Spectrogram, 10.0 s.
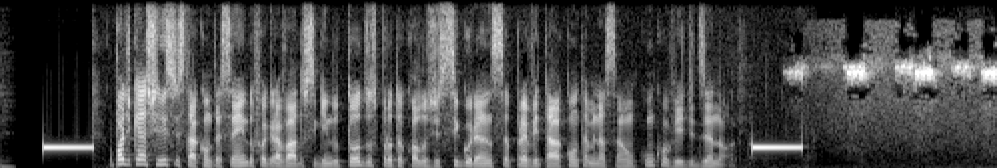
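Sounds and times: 
speech: 0:01.1 - 0:07.6
crickets chirping around an isolated house in the woods near a lake: 0:07.8 - 0:09.9.

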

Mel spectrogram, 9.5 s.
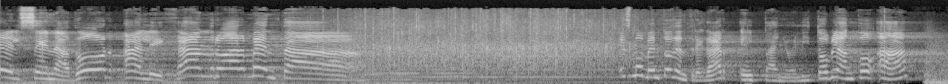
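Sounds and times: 
speech: 0:00.1 - 0:04.0, 0:06.3 - 0:09.3
crowd applause: 0:03.4 - 0:06.7.

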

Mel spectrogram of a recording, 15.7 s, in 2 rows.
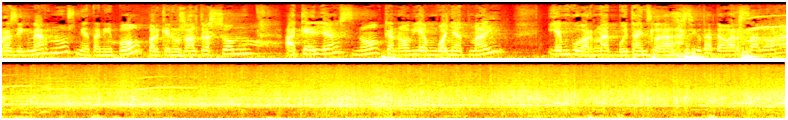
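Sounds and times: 
speech: 0:00.0 - 0:08.2
high whistles: 0:07.5 - 0:10.2
cheering: 0:07.5 - 0:15.6
large crowd clapping: 0:07.8 - 0:15.6.

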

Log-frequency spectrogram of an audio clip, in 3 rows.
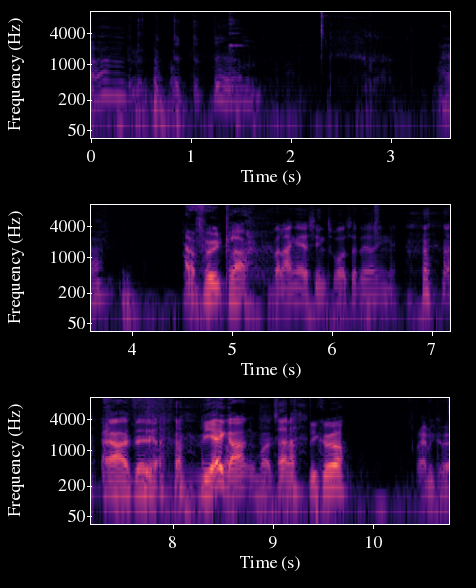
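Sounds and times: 
glass of water clinking: 0:01.3 - 0:02.3
speech: 0:04.5 - 0:09.8, 0:10.4 - 0:10.7.

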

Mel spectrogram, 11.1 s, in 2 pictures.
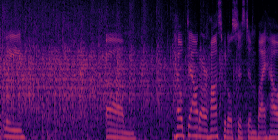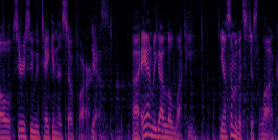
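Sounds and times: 
golf clap: 0:00.0 - 0:04.6
speech: 0:00.1 - 0:00.6, 0:02.1 - 0:11.1.

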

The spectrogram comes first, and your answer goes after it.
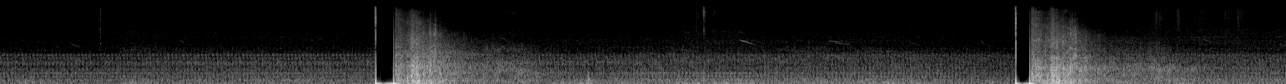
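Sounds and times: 
shotgun firing black powder blanks at a flock of gulls: 0:03.8 - 0:05.4, 0:10.1 - 0:11.9.

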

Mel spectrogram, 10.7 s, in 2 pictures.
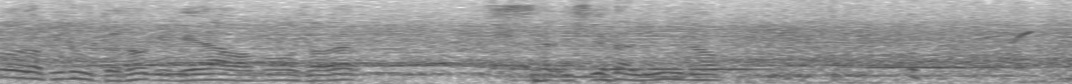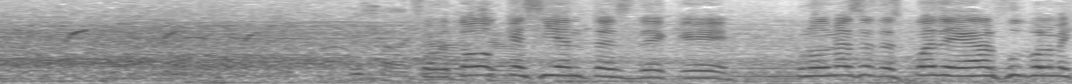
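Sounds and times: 
stadium crowd applause: 0:00.0 - 0:08.8
speech: 0:00.2 - 0:04.3, 0:07.2 - 0:10.7.

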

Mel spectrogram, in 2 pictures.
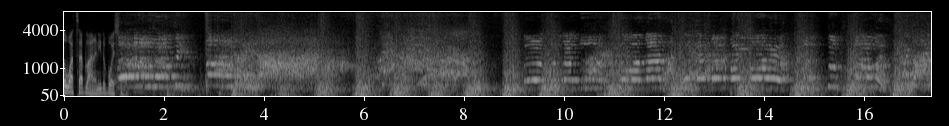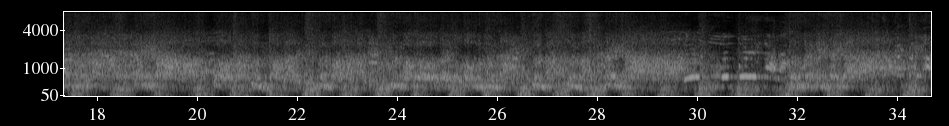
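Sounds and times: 
speech: 0:00.0 - 0:02.2
group shouting a New Zealand haka war cry in unison: 0:01.1 - 0:34.6
heavy stomps and slaps: 0:02.8 - 0:34.6.

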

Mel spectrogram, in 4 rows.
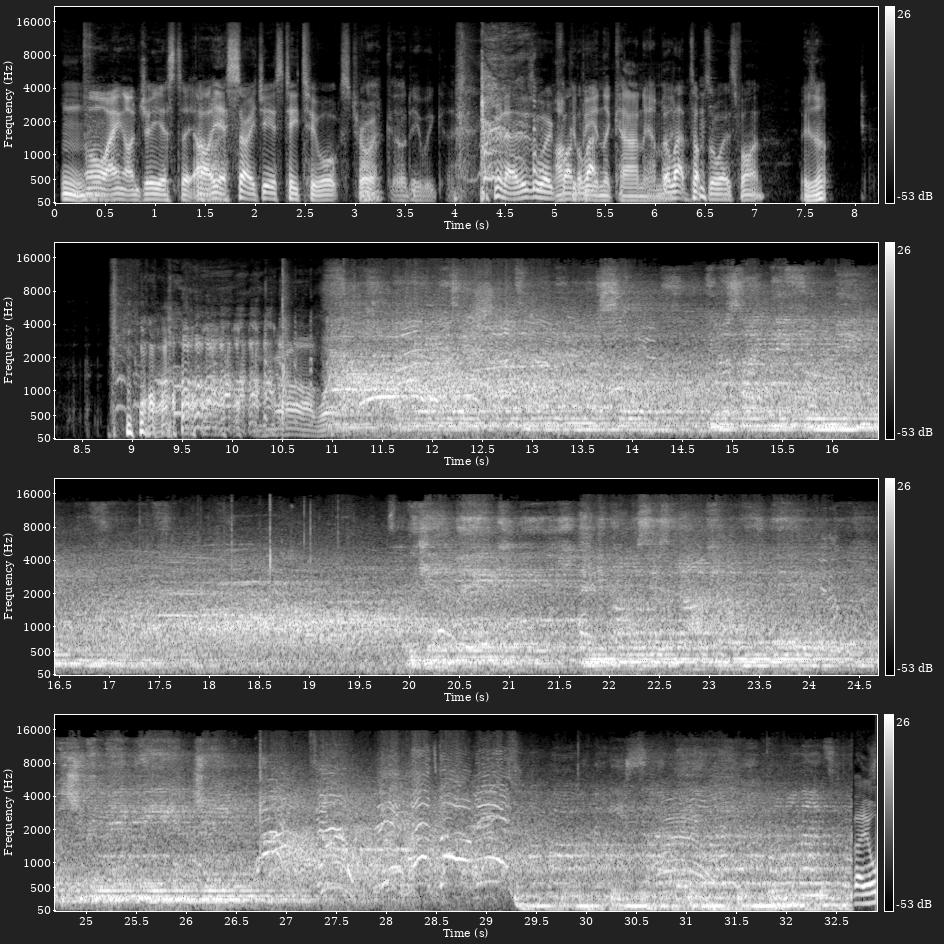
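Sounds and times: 
speech: 0:00.1 - 0:07.8, 0:08.8 - 0:12.2
laughter: 0:04.0 - 0:05.4, 0:08.8 - 0:11.5
large stadium crowd chanting in unison: 0:10.9 - 0:31.8.

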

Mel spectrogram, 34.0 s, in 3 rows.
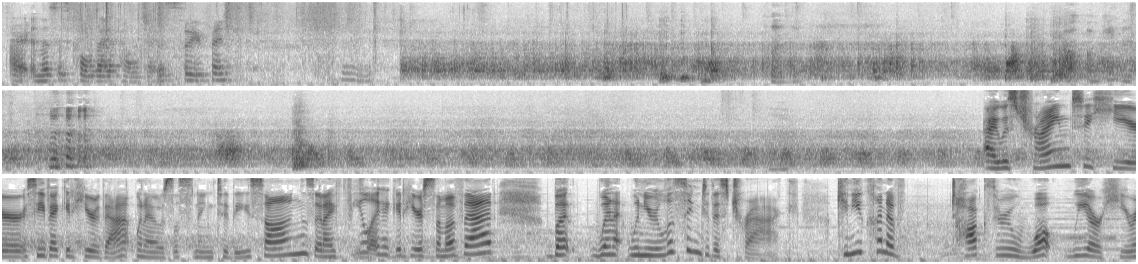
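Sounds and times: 
speech: 0:00.0 - 0:02.6, 0:03.4 - 0:04.6, 0:21.2 - 0:34.0
constant hum: 0:00.0 - 0:34.0
fetal Doppler monitor picking up a rapid baby's heartbeat: 0:00.1 - 0:34.0
person laughing: 0:11.7 - 0:12.4.

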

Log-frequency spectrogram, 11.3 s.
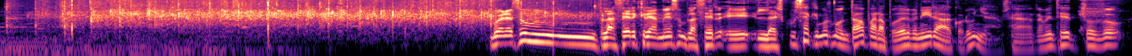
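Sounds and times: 
audience applause: 0:00.0 - 0:07.0
speech: 0:04.9 - 0:11.3.

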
